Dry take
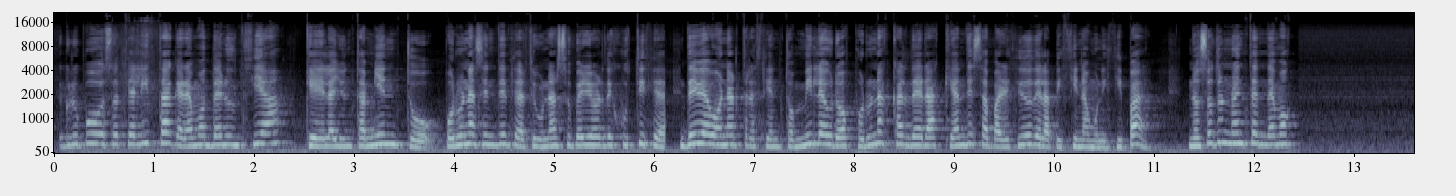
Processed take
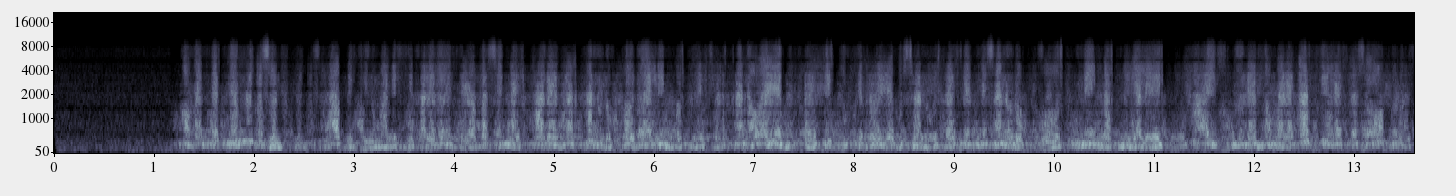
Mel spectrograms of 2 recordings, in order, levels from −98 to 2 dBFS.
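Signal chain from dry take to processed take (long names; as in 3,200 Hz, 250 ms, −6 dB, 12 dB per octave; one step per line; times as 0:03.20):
played backwards from end to start
cochlear-implant simulation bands 16
delay that swaps between a low-pass and a high-pass 252 ms, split 1,300 Hz, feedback 73%, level −13 dB
level −7.5 dB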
